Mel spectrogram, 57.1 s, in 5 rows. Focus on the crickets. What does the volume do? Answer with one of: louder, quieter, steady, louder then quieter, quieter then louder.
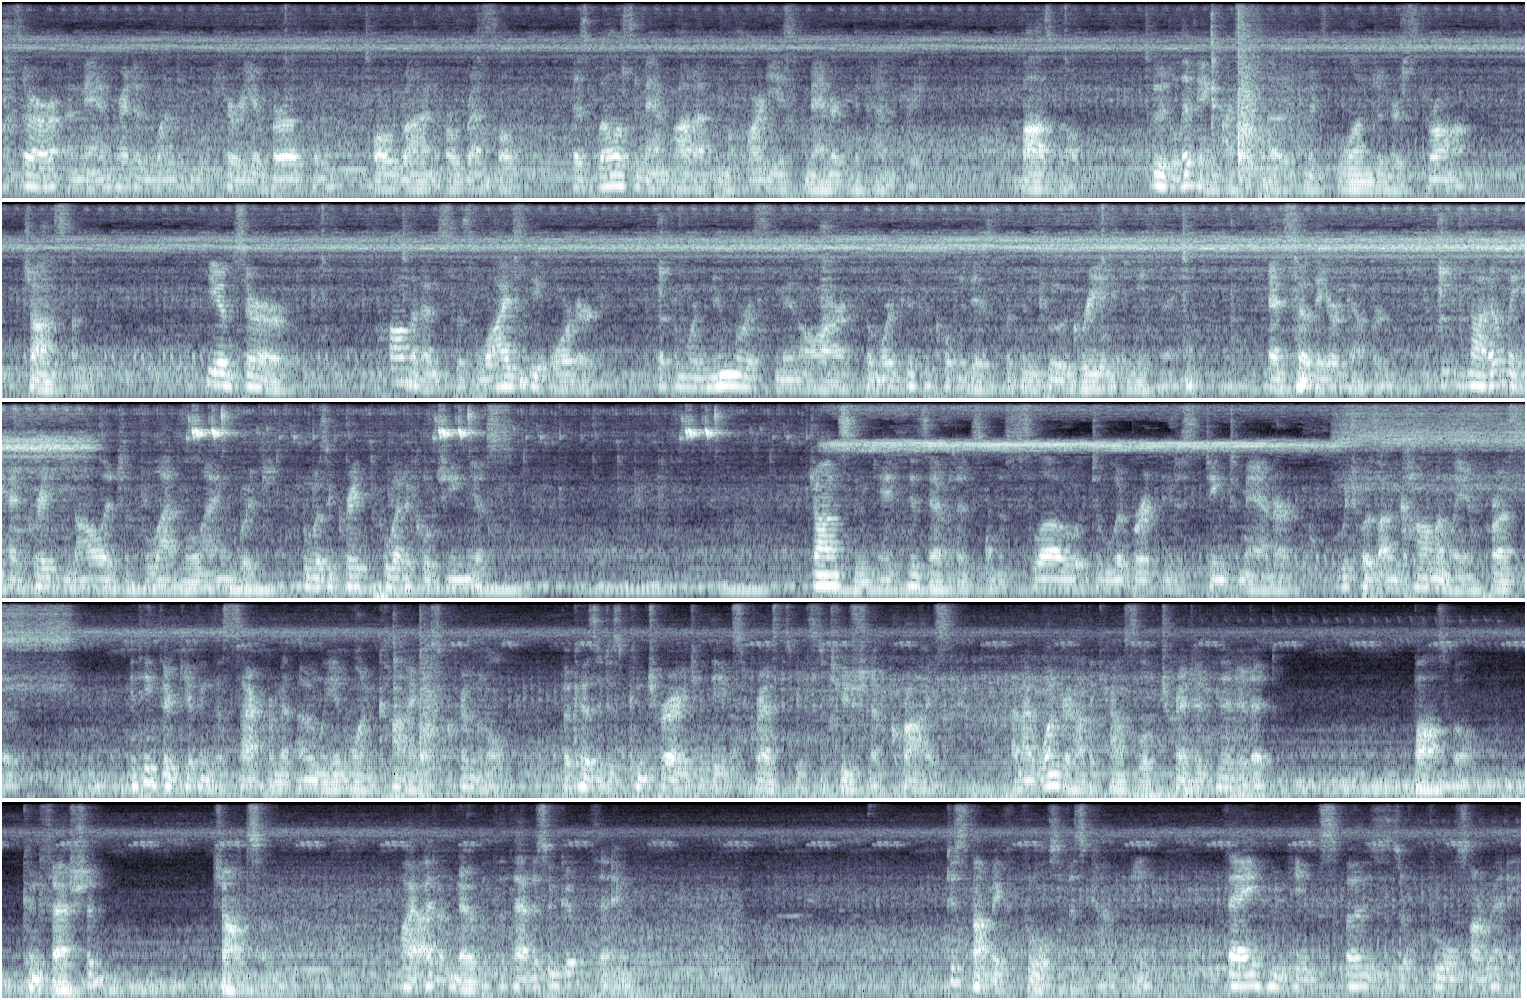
louder then quieter.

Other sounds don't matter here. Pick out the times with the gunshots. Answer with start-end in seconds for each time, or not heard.
9.1-9.8, 37.2-38.0.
